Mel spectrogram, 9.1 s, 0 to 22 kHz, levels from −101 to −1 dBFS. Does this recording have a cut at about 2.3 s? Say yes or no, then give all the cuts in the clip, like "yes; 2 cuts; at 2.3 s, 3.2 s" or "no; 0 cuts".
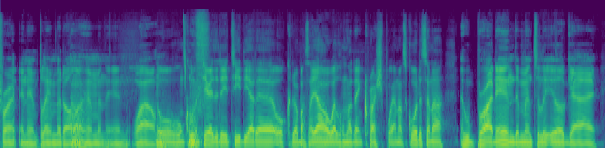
yes; 2 cuts; at 2.3 s, 6.8 s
